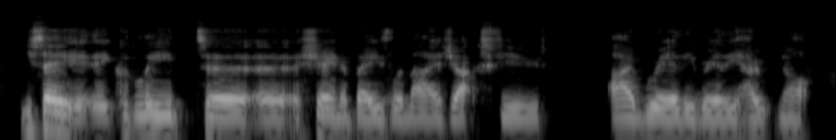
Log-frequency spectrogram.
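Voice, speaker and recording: With a Lincolnshire accent, a man talks at a fairly slow pace in a monotone, flat intonation. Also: medium pitch for a man. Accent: northern English (Lincolnshire). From northern England, Grimsby. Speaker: wrestling fan podcast guest. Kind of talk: casual chat.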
